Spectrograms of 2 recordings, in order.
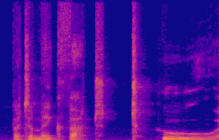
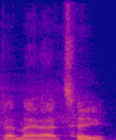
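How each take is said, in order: First: The t sounds are fully and crisply pronounced. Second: The t sounds are relaxed into glottal stops. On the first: The speaker calls it wrong. "there's two T's here, so I'm gonna say them" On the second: The speaker calls it right. "you could just say"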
